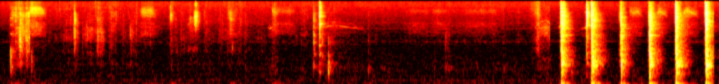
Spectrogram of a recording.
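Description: Fresh herbs for chimichurri sauce being ground together by hand, heard as a quiet stretch of faint rustling followed by five or six loud, sharp, evenly spaced strikes near the end.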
